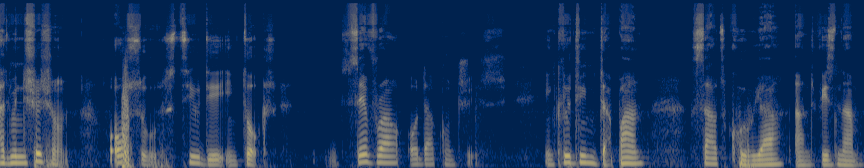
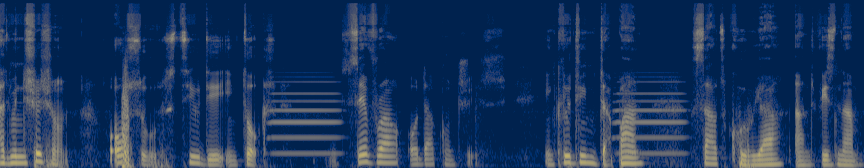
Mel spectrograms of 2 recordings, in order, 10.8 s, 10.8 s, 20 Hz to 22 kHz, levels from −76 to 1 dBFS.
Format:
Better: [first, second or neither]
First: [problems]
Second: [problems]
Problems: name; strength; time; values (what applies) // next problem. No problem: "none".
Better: first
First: none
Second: background sound (Wind instrument, woodwind instrument); 14 dB below the speech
